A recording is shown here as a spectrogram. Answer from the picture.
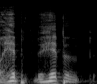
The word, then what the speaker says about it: Hippowdon: Aerodactyl, and then Hippodon. – Oh, Hippowdon.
